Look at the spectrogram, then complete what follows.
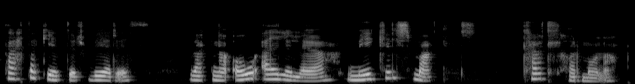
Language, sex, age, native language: Icelandic, female, 18-19, Icelandic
